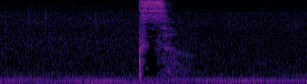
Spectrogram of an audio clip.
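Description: A man mutters in frustration, close by.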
